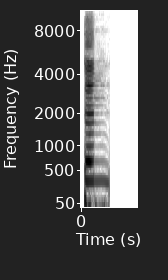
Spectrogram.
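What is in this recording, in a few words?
"den" first tone, Mandarin Chinese pinyin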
